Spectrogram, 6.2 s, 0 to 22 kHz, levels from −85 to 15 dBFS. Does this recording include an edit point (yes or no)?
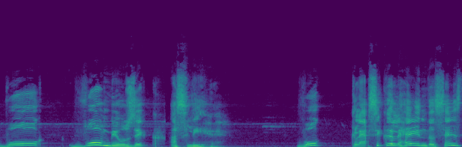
yes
